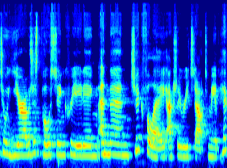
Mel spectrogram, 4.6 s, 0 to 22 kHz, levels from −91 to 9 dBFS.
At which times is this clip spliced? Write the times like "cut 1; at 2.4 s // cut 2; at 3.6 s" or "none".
cut 1; at 1.9 s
